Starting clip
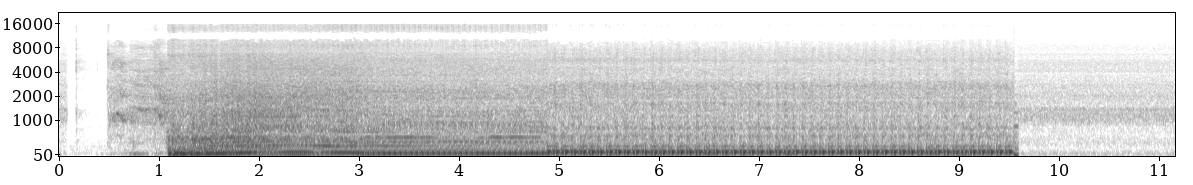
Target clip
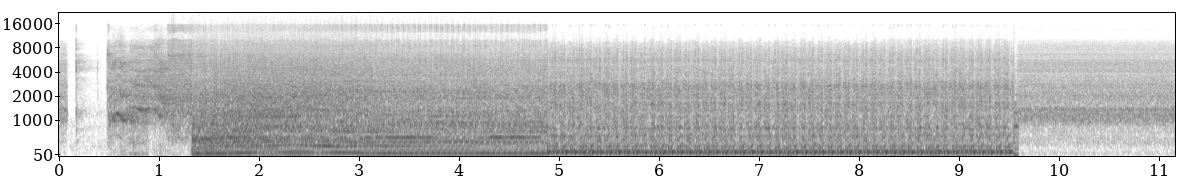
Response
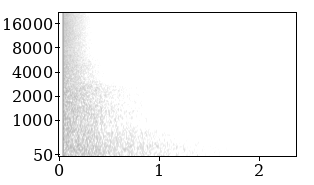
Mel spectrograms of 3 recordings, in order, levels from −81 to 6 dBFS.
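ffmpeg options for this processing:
-filter_complex "[0:a]asettb=1/sr,asplit=3[s0][s1][s2];[s0]atrim=end=0.904[s3];[s1]atrim=start=0.9:end=1.34,asetpts=PTS-STARTPTS,afade=t=in:d=0.004:c=qsin,afade=t=out:st=0.436:d=0.004:c=qsin,highpass=1500[s4];[s2]atrim=start=1.336[s5];[s3][s4]acrossfade=d=0.004:c1=hsin:c2=qsin[s6];[s6][s5]acrossfade=d=0.004:c1=qsin:c2=hsin,asplit=2[s7][s8];[s8]aeval=exprs='0.0282*(abs(mod(val(0)/0.0282+3,4)-2)-1)':c=same,volume=0.316[s9];[s7][s9]amix=inputs=2:normalize=0,asplit=2[s10][s11];[s11]highpass=f=720:p=1,volume=14.1,asoftclip=type=tanh:threshold=0.2[s12];[s10][s12]amix=inputs=2:normalize=0,lowpass=f=5700:p=1,volume=0.501,volume=0.596"

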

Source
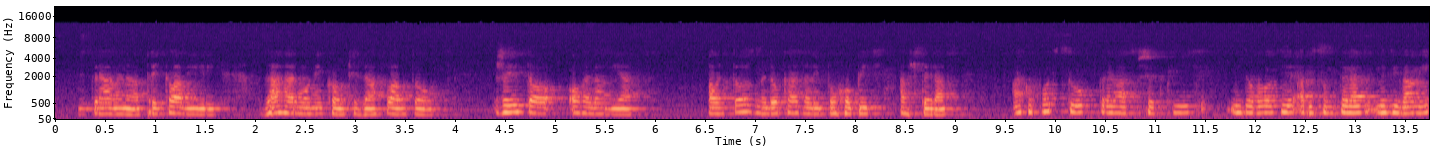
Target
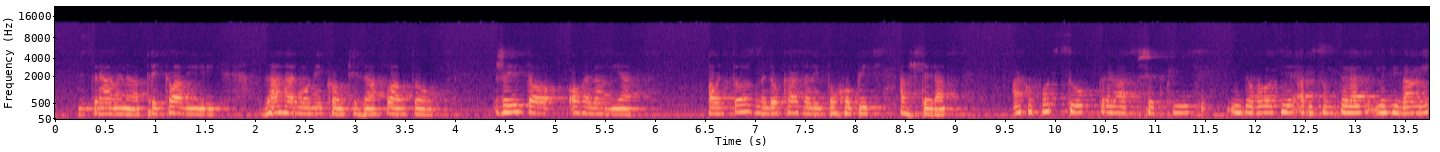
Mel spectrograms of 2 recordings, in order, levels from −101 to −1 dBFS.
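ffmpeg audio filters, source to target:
-filter_complex "[0:a]equalizer=f=130:w=5.1:g=14,asplit=2[s0][s1];[s1]acompressor=threshold=0.0158:ratio=6,volume=1.19[s2];[s0][s2]amix=inputs=2:normalize=0"

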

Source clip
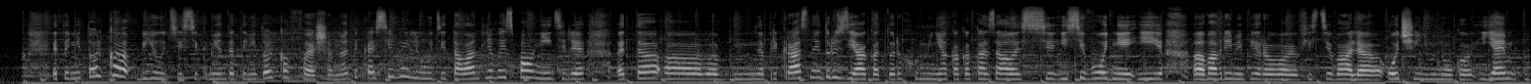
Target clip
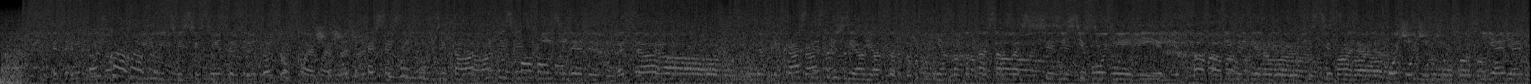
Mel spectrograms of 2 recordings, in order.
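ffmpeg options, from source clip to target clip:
-filter_complex "[0:a]adynamicequalizer=threshold=0.00447:dfrequency=1100:dqfactor=3.8:tfrequency=1100:tqfactor=3.8:attack=5:release=100:ratio=0.375:range=4:mode=boostabove:tftype=bell,acrossover=split=160|420|1700|3900[s0][s1][s2][s3][s4];[s0]acompressor=threshold=0.00126:ratio=4[s5];[s1]acompressor=threshold=0.00282:ratio=4[s6];[s2]acompressor=threshold=0.00708:ratio=4[s7];[s3]acompressor=threshold=0.0112:ratio=4[s8];[s4]acompressor=threshold=0.01:ratio=4[s9];[s5][s6][s7][s8][s9]amix=inputs=5:normalize=0,asplit=8[s10][s11][s12][s13][s14][s15][s16][s17];[s11]adelay=169,afreqshift=-56,volume=0.668[s18];[s12]adelay=338,afreqshift=-112,volume=0.347[s19];[s13]adelay=507,afreqshift=-168,volume=0.18[s20];[s14]adelay=676,afreqshift=-224,volume=0.0944[s21];[s15]adelay=845,afreqshift=-280,volume=0.049[s22];[s16]adelay=1014,afreqshift=-336,volume=0.0254[s23];[s17]adelay=1183,afreqshift=-392,volume=0.0132[s24];[s10][s18][s19][s20][s21][s22][s23][s24]amix=inputs=8:normalize=0,aeval=exprs='(tanh(141*val(0)+0.45)-tanh(0.45))/141':c=same,aeval=exprs='0.0106*sin(PI/2*7.08*val(0)/0.0106)':c=same,volume=1.33"

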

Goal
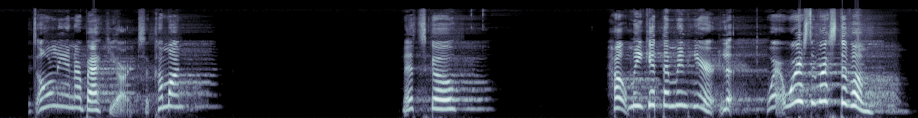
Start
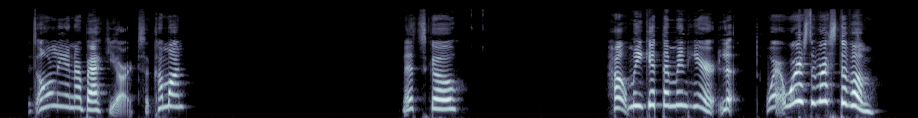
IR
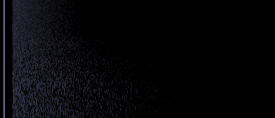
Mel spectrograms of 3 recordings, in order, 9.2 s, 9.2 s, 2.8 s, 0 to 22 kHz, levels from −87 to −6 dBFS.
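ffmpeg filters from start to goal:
-filter_complex "[0:a]aemphasis=mode=production:type=75kf,asplit=2[s0][s1];[1:a]atrim=start_sample=2205,afade=t=out:st=0.44:d=0.01,atrim=end_sample=19845[s2];[s1][s2]afir=irnorm=-1:irlink=0,volume=1.06[s3];[s0][s3]amix=inputs=2:normalize=0,volume=0.631"

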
